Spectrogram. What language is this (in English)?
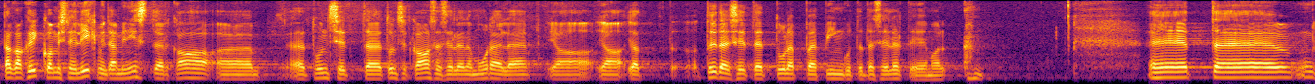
Estonian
